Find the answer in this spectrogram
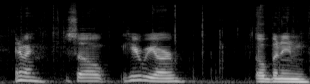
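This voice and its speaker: The talking moves along at a fairly slow pace while noticeable background noise sits underneath. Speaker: YouTuber opening card packs. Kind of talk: casual unboxing commentary.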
